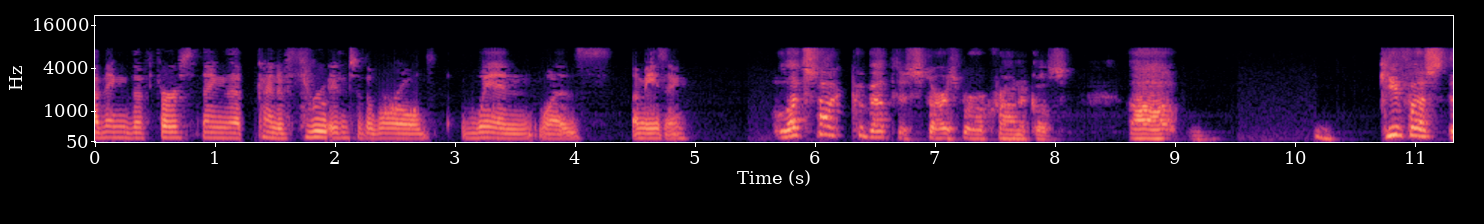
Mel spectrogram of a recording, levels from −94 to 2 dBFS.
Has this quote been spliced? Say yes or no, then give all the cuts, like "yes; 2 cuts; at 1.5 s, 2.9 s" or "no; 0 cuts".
yes; 4 cuts; at 1.2 s, 1.9 s, 4.4 s, 5.7 s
